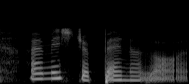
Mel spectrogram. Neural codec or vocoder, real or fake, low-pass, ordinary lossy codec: none; real; 5.4 kHz; none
